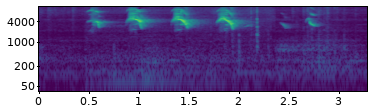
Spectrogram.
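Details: One-day-old baby chickens outdoors on green ground, heard as five loud, high, slightly rising peeps about half a second apart, then two softer peeps after a short pause.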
